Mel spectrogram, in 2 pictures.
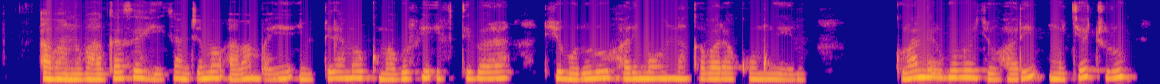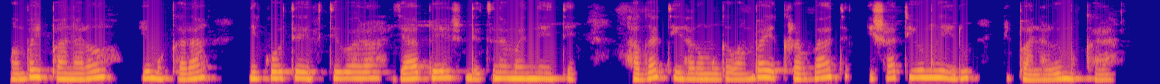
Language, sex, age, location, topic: Kinyarwanda, female, 25-35, Huye, health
